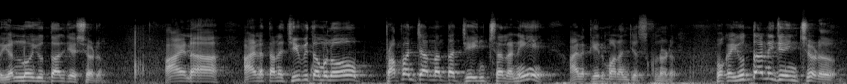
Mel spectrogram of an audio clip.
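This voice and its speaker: A male pastor giving a loud, impassioned sermon in a church, slipping in English phrases now and then. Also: on the high side, slight background noise. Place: church hall.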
